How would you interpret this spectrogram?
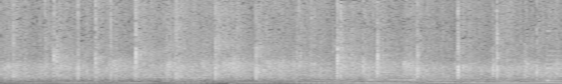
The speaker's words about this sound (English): Clap your hands for the Holy Spirit. I like Him.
